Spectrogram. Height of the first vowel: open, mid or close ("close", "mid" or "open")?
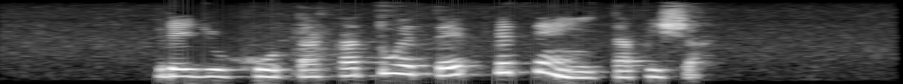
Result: mid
